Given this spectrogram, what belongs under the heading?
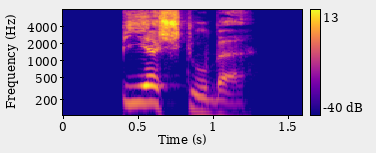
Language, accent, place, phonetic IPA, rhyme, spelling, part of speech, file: German, Germany, Berlin, [ˈbiːɐ̯ˌʃtuːbə], -iːɐ̯ʃtuːbə, Bierstube, noun, De-Bierstube.ogg
- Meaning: bierstube, beer hall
